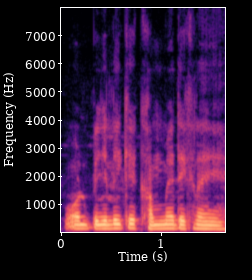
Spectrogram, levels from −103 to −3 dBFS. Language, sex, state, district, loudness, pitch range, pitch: Hindi, male, Jharkhand, Jamtara, -17 LUFS, 135-145 Hz, 140 Hz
